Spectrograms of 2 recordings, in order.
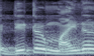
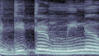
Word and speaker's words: determiner: article क्या है और डिटरमिनर क्या है पहले तो इससे डिटर माइनर नहीं पढ़ते this is नॉट a correct pronunciation डिटरमाइंड नहीं पढ़ते इसे डिटरमिनर बोलते हैं और आर भी लास्ट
